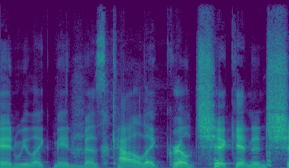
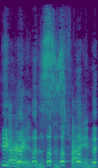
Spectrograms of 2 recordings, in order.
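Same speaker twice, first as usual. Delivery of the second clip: high, louder mock reassurance to oneself; forced calm; 12 semitones higher, 6 dB louder than usual. Nervous flyer telling herself it is fine, forced calm. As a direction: pretend everything is fine in a higher voice. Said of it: "and you're like".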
